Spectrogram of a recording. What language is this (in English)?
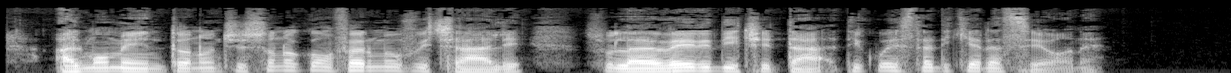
Italian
